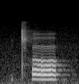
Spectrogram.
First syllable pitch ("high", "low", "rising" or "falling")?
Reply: high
